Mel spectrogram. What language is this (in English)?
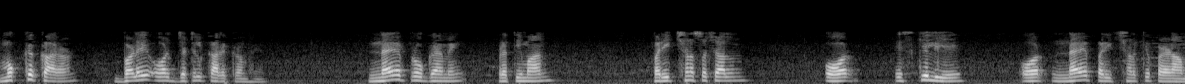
Hindi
